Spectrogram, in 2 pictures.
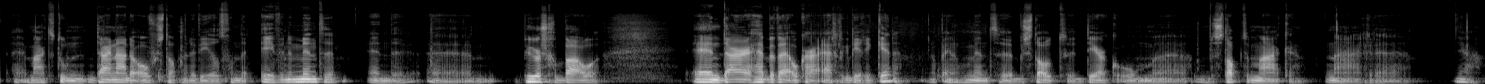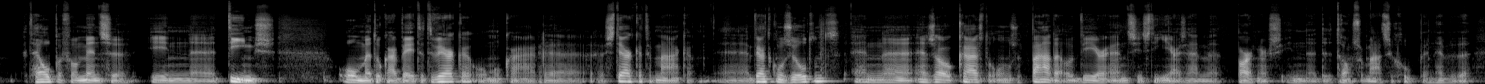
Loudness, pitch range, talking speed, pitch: -22 LUFS, 90-125 Hz, 170 wpm, 105 Hz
